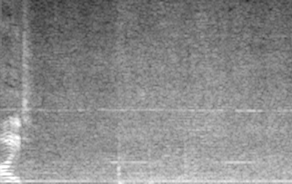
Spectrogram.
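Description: Steady low machine hum over a haze of outdoor noise, with a couple of faint knocks about a second in.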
